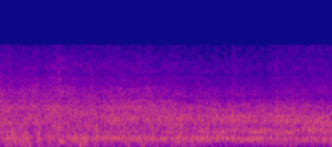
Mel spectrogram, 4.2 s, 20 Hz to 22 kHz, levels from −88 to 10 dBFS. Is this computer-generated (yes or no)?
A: no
